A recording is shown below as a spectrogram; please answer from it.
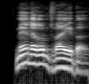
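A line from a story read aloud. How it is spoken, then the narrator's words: Called out. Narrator (German): rief er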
